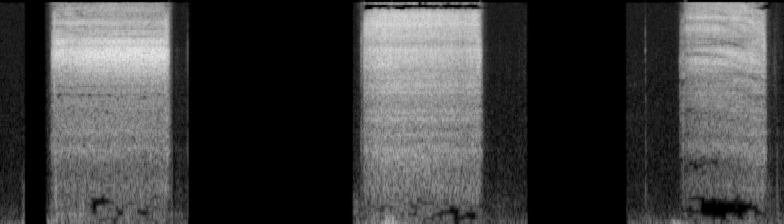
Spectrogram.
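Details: Madagascar hissing cockroach producing three forceful, airy hisses of roughly a second each, spaced about two seconds apart in an otherwise silent setting; the species is a wingless insect popular in home breeding.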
